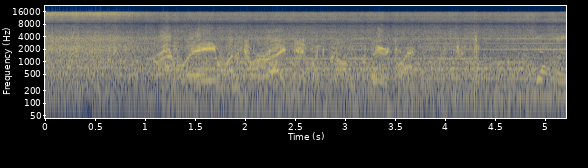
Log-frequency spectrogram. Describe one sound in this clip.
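A man speaks calmly over a radio headset.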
